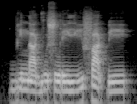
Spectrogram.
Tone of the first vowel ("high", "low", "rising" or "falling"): low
